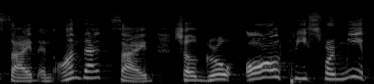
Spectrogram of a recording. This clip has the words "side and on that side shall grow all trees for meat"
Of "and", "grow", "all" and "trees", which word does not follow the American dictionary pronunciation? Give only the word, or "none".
trees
